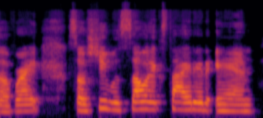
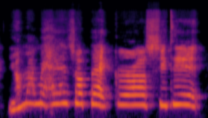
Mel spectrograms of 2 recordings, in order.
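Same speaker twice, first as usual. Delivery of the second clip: high-pitched mock viewer voice; imitating gushing viewers; 12 semitones higher than usual. Daughter quoting the viewers who praised her mom, imitating gushing voices. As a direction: echo the audience in a high sing-song pitch. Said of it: "And everybody's like".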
